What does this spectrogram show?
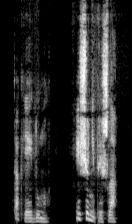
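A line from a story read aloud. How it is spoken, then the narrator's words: Muttering. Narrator (Russian): пробормотав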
